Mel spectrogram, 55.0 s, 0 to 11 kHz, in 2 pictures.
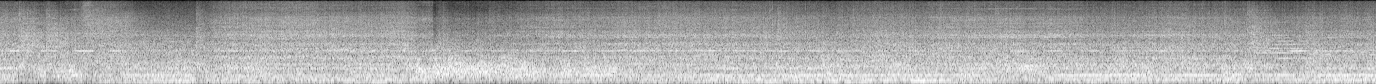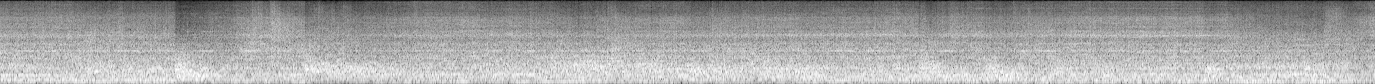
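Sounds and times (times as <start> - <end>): diesel engine running: 0.0 - 55.0
steel tracks clattering on concrete: 28.3 - 55.0.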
